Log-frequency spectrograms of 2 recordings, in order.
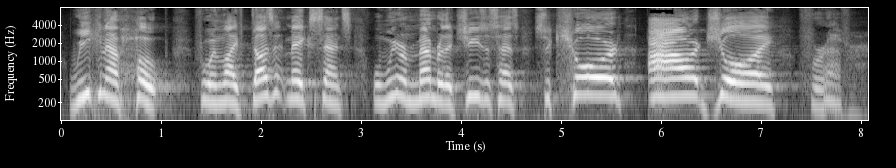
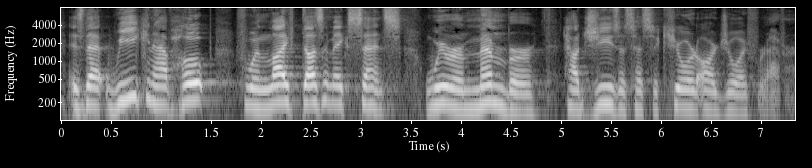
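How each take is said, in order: First: Loud, emphatic build to a drawn-out finish; booming sermon proclamation; impassioned preaching. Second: Said in the usual way. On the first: Real, not acted. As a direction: drive each phrase home, louder and slower at the end. Same takeaway repeated with force.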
